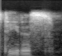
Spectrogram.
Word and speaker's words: Tidus: I don't like Titus, or Titus, Yeah. whatever way you want to pronounce it. Uh-huh. I think it's supposed to be Titus, Yeah, it's Tidus.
